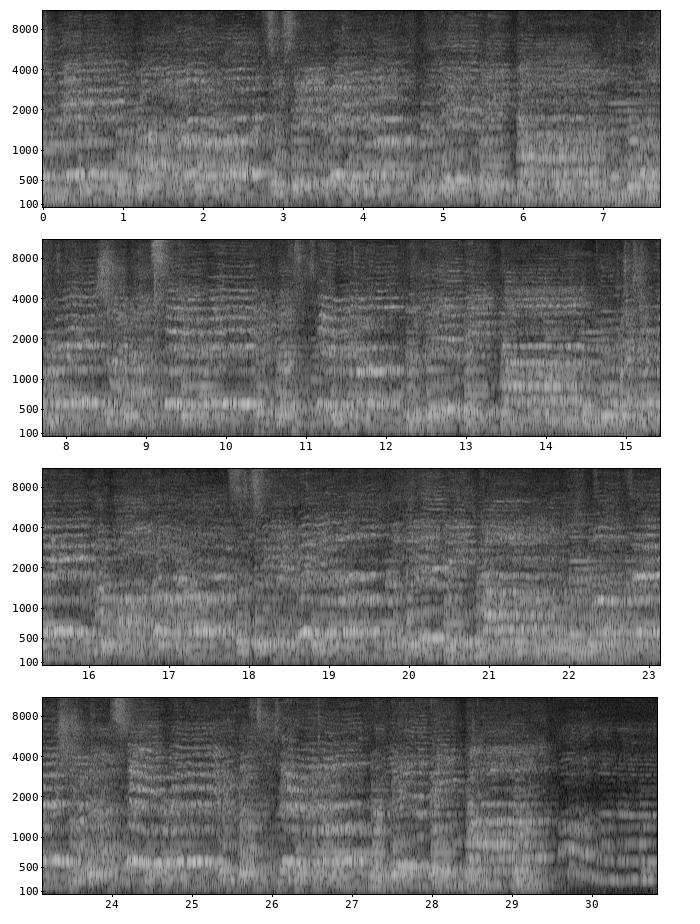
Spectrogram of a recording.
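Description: Church choir of men and women singing together, continuously and fairly loudly.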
